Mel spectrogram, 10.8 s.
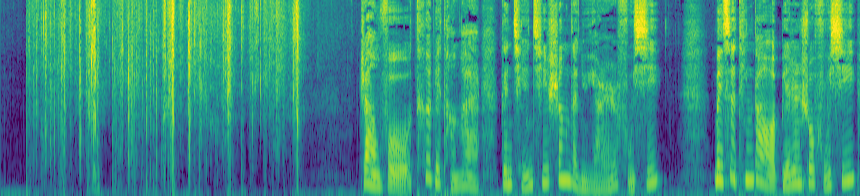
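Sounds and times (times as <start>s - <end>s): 
photo being torn up: 0.4s - 3.9s
speech: 4.5s - 10.7s.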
